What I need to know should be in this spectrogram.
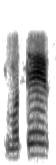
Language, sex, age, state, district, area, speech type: Odia, male, 45-60, Odisha, Bhadrak, rural, conversation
